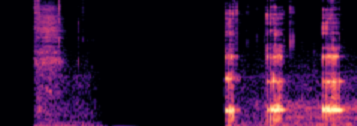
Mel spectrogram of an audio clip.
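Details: Loud burps likened to a bear's: several low, rumbling voiced belches, one early and three close together later.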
